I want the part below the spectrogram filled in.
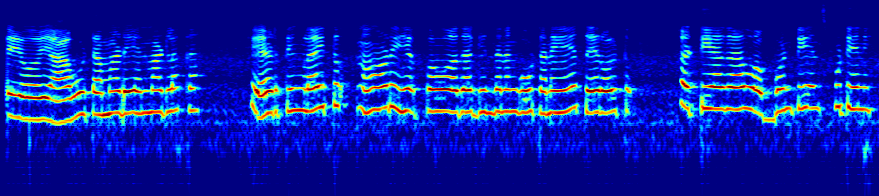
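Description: A woman's voice: extremely high pitch, steady tone, fairly quick, background noise. A woman playing a lonely village wife pining for her absent husband, speaking in a mournful, lamenting way with a North Karnataka Kannada accent.

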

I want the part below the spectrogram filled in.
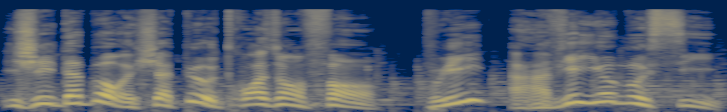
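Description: A man's voice: high voice, sing-song, moderate pace, creaky, faint music behind, exaggerated voice. A man voicing a boastful runaway pancake in a cartoon, taunting in a sing-song way. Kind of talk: cartoon voice acting.

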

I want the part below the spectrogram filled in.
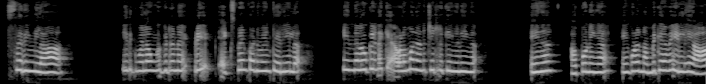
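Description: A woman's voice: very high-pitched, a bit bright. A woman voicing a tearful young wife and new mother who pleads to be trusted, in a home-made audio drama. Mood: hurt, pleading.

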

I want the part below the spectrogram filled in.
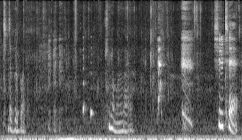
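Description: A pitch-shifted, childlike voice with a South Korean regional dialect, chatting casually and in a giggly way while crafting. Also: lively intonation, slow. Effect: pitch-shifted voice, raised high and childlike. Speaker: crafting vlogger. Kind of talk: casual chat while journaling together. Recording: clearly noisy recording with clicks.

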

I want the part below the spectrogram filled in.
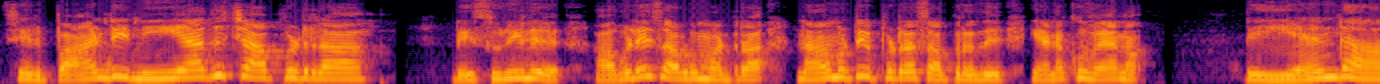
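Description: A man's voice: sits high, dry recording, studio quality. Man voicing Tamil cartoon characters. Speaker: cartoon voice artist doing several male characters.

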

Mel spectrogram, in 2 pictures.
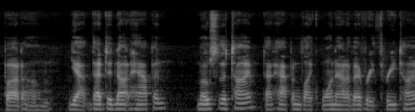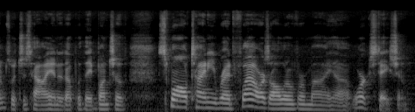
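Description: A man's voice: mid-range voice, moderate pace, a little mellow. A man casually narrating his hobby painting footage, rambling with lots of fillers and dry, sarcastic humor.

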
